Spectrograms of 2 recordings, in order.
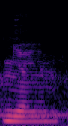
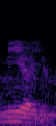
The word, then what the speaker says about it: Mia Yim: Ouais, Miaim. Non, mais comment tu la prononces? Mia Yim. Mia Yim.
